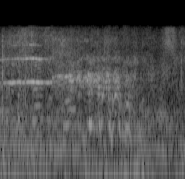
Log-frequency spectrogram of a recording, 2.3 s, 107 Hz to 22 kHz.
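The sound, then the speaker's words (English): A horse neighs, a seven-year-old thoroughbred mix pony, giving a high, fluttering whinny that wavers and fades over a couple of seconds against a steady background. “It's a beautiful pony. Thoroughbred mix, about 7 years old.”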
